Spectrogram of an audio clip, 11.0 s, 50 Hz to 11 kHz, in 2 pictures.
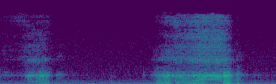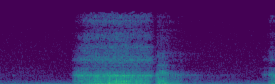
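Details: Snoring during sleep on 2025/02/14.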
